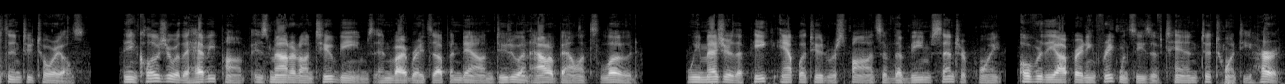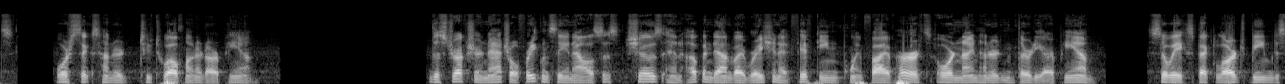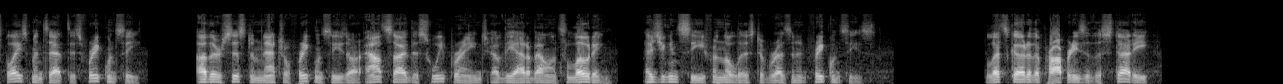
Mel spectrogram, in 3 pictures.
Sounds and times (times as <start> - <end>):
Speech: 0.0 - 15.5, 17.1 - 34.6, 35.6 - 37.4.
